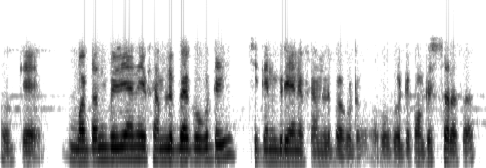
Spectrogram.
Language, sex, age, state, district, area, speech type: Telugu, male, 18-30, Telangana, Khammam, urban, conversation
